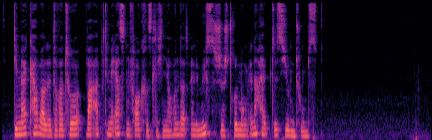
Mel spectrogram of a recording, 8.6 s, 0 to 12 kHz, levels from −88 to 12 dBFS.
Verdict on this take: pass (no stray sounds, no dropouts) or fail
pass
